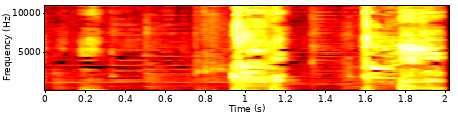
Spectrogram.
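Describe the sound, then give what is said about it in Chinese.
Coughing from someone choked by spicy filling in a steamed bun: a few harsh coughs in short, uneven bursts, with brief voiced sounds between them. “哎呦，你这包子怎么里面还搁辣的？呛我直咳嗽，真是。”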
